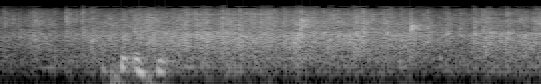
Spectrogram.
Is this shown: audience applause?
yes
